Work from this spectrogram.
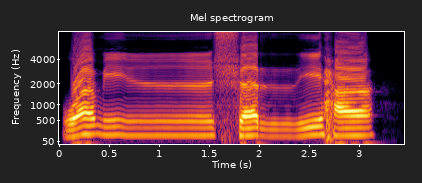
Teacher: ada bacaan Ikhfa yaitu suara Nun disamarkan kembali kepada huruf syin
